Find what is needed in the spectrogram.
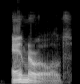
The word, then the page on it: emerald: British English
